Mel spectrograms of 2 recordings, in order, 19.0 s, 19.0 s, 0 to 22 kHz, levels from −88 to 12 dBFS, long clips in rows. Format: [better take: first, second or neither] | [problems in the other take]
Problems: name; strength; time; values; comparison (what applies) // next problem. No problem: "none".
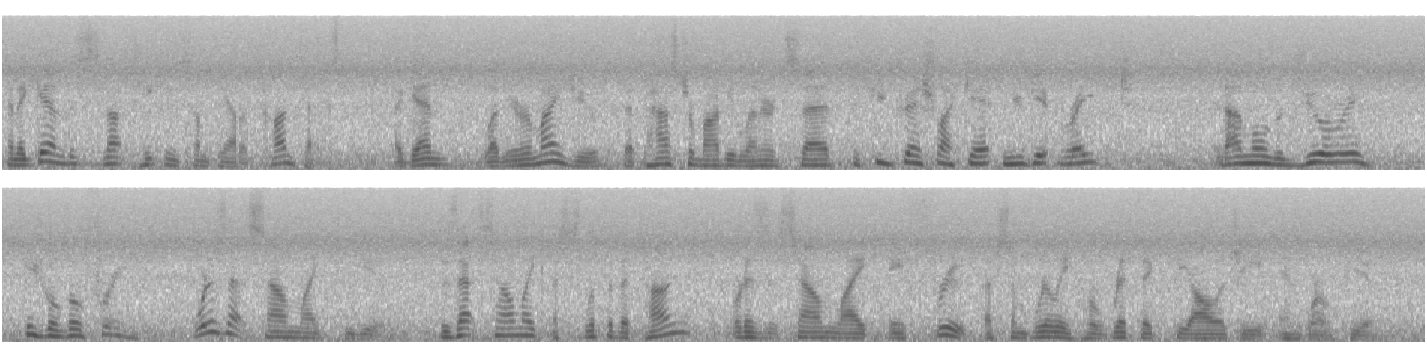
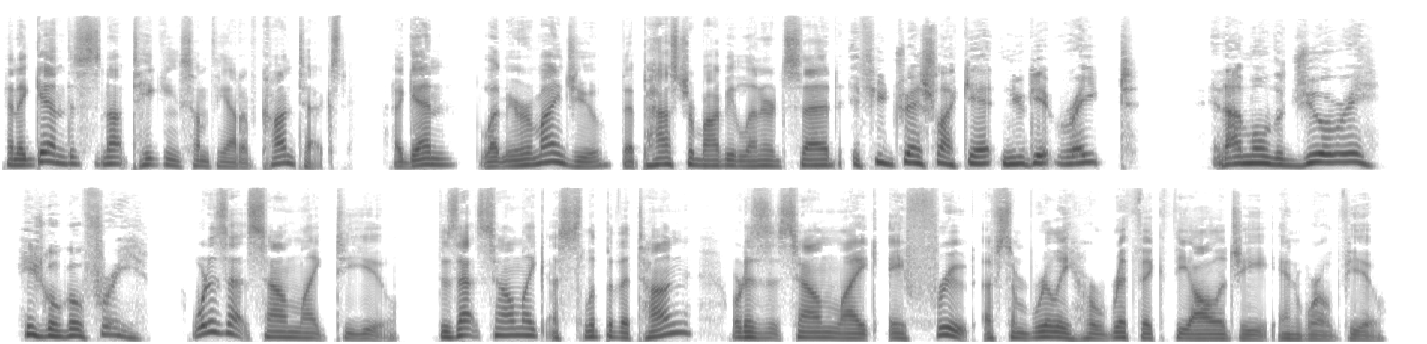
second | hiss; loud; throughout; 2 dB below the speech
